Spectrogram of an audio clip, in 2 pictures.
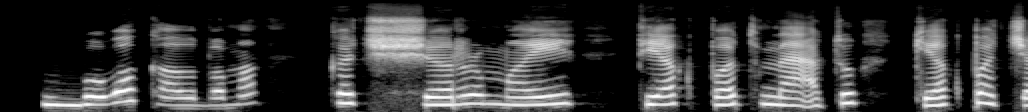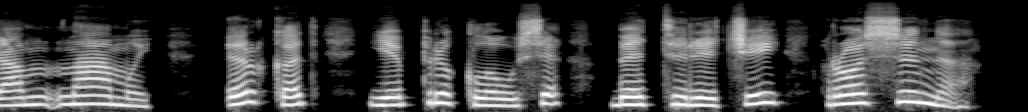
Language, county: Lithuanian, Vilnius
